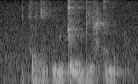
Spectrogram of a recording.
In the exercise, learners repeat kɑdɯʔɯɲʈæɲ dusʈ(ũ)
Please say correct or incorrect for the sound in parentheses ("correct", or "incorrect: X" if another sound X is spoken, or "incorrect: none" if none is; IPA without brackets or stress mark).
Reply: incorrect: u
